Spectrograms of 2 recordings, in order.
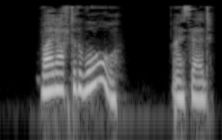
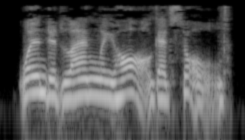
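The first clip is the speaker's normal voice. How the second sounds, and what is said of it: Deep voice, transatlantic accent. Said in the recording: “in a deep voice with a definite transatlantic accent”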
